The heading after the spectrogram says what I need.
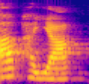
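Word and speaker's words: พยัคฆ์: คำ ต่อ ไป ค่ะ คำ ว่า พยัก พยัก อ่าน ว่า พยัก พยัก ประกอบ ไป ด้วย พอ พาน ยอ ยักษ์ ไม่ ทัน หน้า กาก คอควาย คอ ระฆัง การันต์ ค่ะ พยัก หนึ่ง คำ สอง พยางค์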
